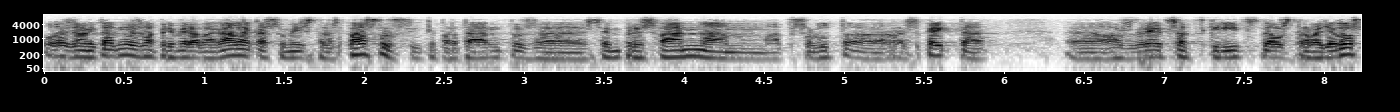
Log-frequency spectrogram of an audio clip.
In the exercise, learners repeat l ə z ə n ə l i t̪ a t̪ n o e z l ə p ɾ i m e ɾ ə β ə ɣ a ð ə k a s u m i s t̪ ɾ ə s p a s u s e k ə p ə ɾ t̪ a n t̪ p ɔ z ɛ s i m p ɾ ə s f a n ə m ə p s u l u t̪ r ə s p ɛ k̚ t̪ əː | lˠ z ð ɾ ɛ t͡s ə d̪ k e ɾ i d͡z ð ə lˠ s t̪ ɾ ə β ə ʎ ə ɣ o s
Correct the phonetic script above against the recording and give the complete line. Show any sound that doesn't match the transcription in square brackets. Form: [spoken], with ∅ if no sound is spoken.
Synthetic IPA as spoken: l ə [ʒ] ə n ə l i t̪ a t̪ n o e z l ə p ɾ i m e ɾ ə β ə ɣ a ð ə k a s u m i s t̪ ɾ ə s p a s u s [i] k ə p ə ɾ t̪ a n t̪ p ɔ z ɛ s [e] m p ɾ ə s f a n ə m ə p s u l u t̪ r ə s p ɛ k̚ t̪ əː | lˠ z ð ɾ ɛ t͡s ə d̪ k [i] ɾ i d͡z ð ə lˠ s t̪ ɾ ə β ə ʎ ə [ð] o s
